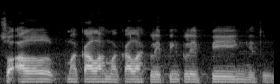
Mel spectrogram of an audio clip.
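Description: This man talks fairly slowly, his pitch at a medium level. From Aceh, Indonesia. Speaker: former internet cafe attendant. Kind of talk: storytelling interview. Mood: recounting ghost story. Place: garden.

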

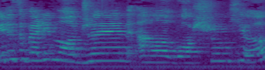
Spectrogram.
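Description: A woman at a fairly slow pace, with audible room echo and faint music in the background. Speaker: vlogger. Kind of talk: casual vlog chat. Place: home room.

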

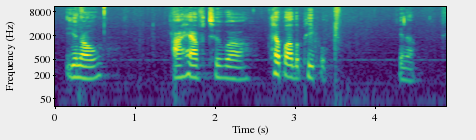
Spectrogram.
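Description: Speaking with an American accent, a woman keeps her pitch fairly low. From Texas. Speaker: family historian; interviewee. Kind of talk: testimony. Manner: halting. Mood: earnest, reflective. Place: home room.

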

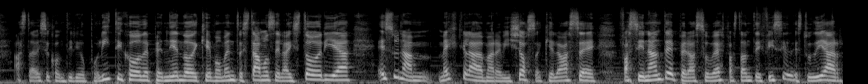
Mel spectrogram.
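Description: A woman with an English accent at a very fast pace, her voice medium in pitch with ordinary pitch variation. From England, Sheffield; England. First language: English (speaking Spanish). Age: 40s. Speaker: historian; guest. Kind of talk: radio interview; interview answer. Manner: halting. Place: studio. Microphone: studio mic.

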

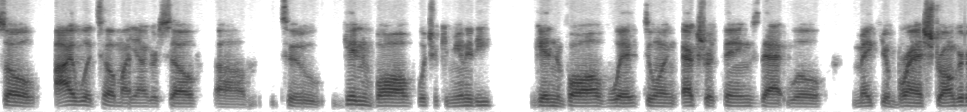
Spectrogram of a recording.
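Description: The speaker has an American accent and a monotone, flat intonation over a quiet background. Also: man, dry sound with no echo. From Los Angeles, US. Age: 40s. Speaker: youth sports coach and former athlete. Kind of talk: interview. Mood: reflective, warm. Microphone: video call.

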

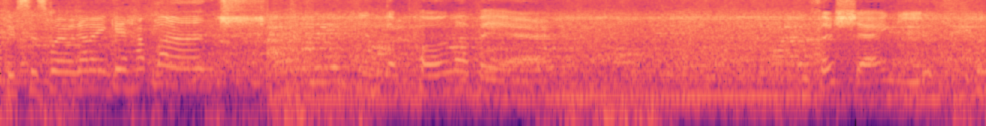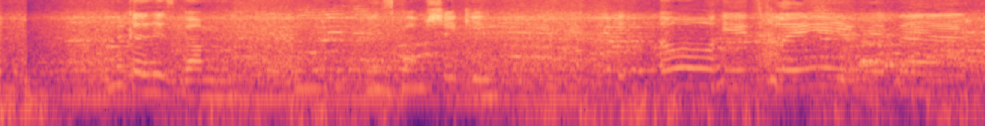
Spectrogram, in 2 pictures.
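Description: Music plays in the background as the voice moves at a very slow pace. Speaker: family vlogger. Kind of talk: casual vlog chat. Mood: delighted, cooing at animal. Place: street. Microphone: phone near.

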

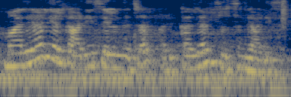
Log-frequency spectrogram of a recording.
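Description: Noticeable background noise sits behind a voice whose pitch swings very widely. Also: woman. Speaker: dubbing artist. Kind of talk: TV commercial read. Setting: studio.

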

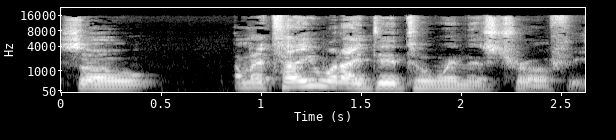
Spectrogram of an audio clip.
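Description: A man at medium pitch speaks with lively intonation, a slightly mellow tone and a slightly husky edge.

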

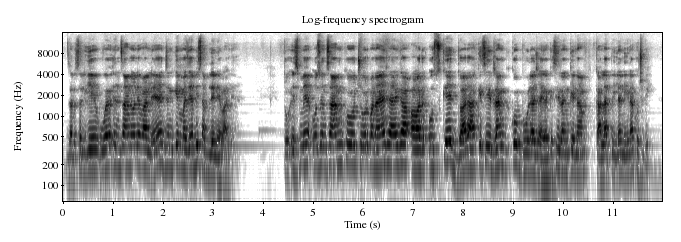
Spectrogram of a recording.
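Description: Faint music plays in the background as a man with a high pitch talks at a fairly slow pace with fairly even intonation, audible room echo around him. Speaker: storyteller. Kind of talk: storytelling. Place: home room. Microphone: phone near.

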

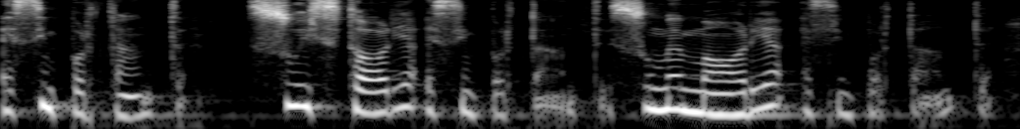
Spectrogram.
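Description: A woman's very slow voice, dark and mellow in tone, with ordinary pitch variation. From Italy. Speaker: anthropologist; speaker. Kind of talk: conference presentation. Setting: stage with audience. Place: stage. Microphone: podium.

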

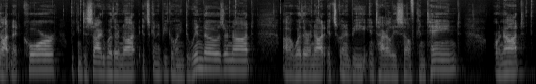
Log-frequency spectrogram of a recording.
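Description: On a very clean recording with a silent background, a man speaks at a fairly quick pace in a medium pitch, with a slightly mellow tone and ordinary pitch variation.

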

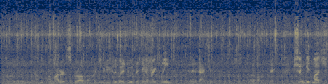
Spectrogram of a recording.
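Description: A man talks at a moderate pace with ordinary pitch variation while loud background noise plays behind him. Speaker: equipment seller explaining maintenance. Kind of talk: tutorial. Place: street. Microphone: camera far.

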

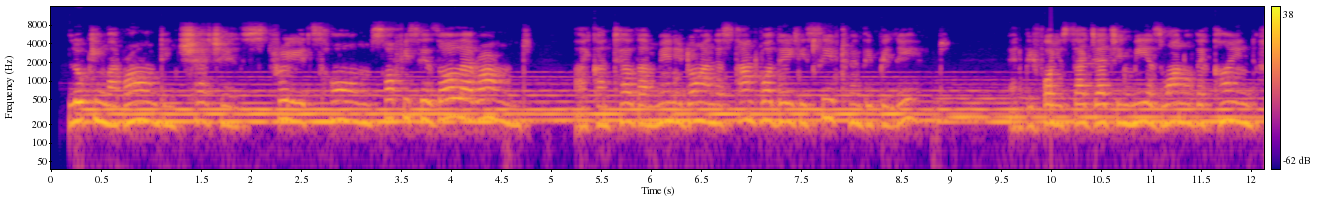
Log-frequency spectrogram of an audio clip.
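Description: With music behind her, a woman talks at a moderate pace. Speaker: spoken word poet. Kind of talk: spoken word poetry.

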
